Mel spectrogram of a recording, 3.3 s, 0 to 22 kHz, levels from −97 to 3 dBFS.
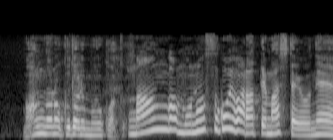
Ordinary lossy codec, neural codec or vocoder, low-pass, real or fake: none; codec, 16 kHz, 16 kbps, FunCodec, trained on Chinese and English, 50 frames a second; none; fake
